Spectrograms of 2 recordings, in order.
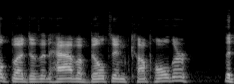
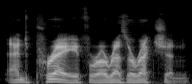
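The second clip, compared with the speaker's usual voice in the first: lower, solemn eulogy voice; Superman giving a eulogy; 7 semitones lower than usual. Acted. Superman eulogizing a fallen teammate on Mars, low and solemn. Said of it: "with Superman giving his eulogy".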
